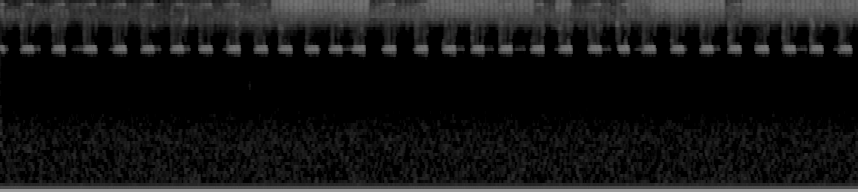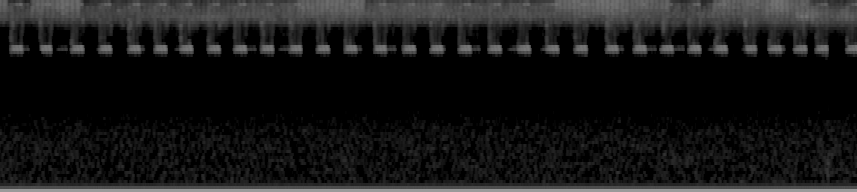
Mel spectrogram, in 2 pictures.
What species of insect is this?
Gryllus campestris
